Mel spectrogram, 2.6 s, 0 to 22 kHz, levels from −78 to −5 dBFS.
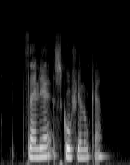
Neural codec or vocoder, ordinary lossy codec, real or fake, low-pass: none; Opus, 24 kbps; real; 14.4 kHz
